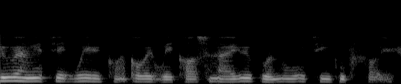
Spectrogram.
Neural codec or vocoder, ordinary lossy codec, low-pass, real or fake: codec, 16 kHz, 0.5 kbps, FunCodec, trained on LibriTTS, 25 frames a second; none; 3.6 kHz; fake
